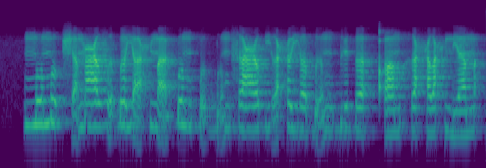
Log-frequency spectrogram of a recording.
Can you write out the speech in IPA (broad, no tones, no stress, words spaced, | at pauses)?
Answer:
momoʔʃa̰m ʕɤvə̰ɓɐja̰ħ ma̰k͡pomk͡po̰ɡ͡bo̰m sɐʕoʔjə̰ħy jɐɓə̰m ɡ͡byɠɐʔ qʼom həħɤħ mʲam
